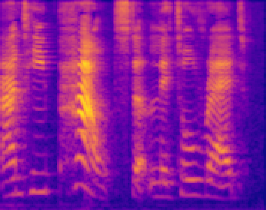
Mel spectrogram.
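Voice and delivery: ordinary delivery

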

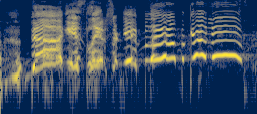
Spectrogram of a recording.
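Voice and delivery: very high, loud mock shriek; hammed-up hysterical mother screaming to her husband; freaking-out mom. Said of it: "freaking my mom out even more".

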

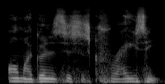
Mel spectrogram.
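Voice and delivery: usual speaking voice

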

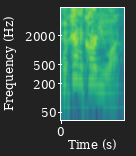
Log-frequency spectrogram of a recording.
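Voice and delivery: dad's lifted, eager voice; dad's eager question. Retold or imitated. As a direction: pitch it up like a keen dad. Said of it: "my dad's like".

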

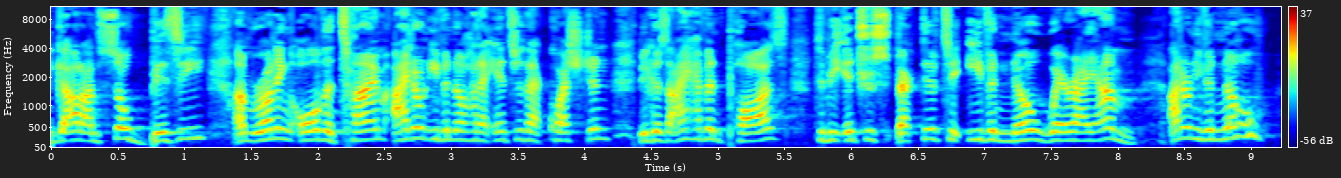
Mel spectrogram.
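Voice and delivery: high, loud, rushed overwhelm; overworked believer, no time to think; frantic. Pretend. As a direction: rattle it off breathlessly. Frantic busy person voiced.

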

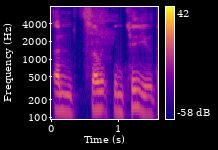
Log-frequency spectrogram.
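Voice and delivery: ordinary delivery

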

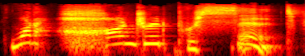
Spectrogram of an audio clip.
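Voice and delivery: slow, high, emphatic "One hundred percent"; emphatic agreement. Real, not acted.

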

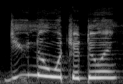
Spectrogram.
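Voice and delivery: put-on high-pitched kid's British accent; cheeky British kid ribbing a grown-up, pitched high. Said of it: "I did it in a British accent".

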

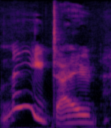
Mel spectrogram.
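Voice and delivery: ordinary talk

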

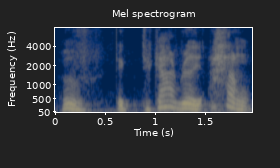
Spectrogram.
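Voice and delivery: very soft, hesitant muttering; second-guess yourself under your breath; inner doubting voice. Acted. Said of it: "there's something that says".

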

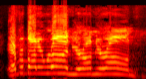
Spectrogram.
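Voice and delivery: loud, high mock panic yell; preacher playing a panicked leader yelling to flee; panicked shout.

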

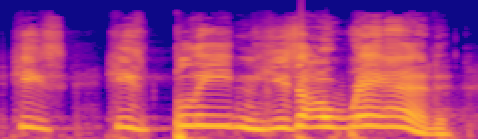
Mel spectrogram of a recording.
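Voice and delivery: high, drawn-out mock child alarm; high-pitched kid reporting an emergency; Alex. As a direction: imitate a panicked little girl, slow and high. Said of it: "She goes".

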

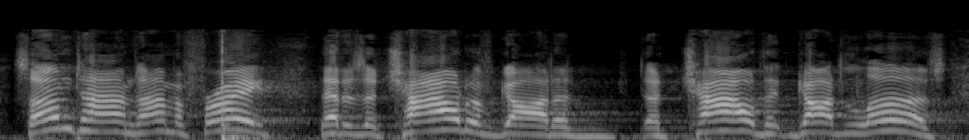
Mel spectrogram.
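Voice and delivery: loud, ringing pulpit delivery; preaching at full force. Acted. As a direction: drive each line home to the congregation. Preacher builds to loud emphasis.

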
